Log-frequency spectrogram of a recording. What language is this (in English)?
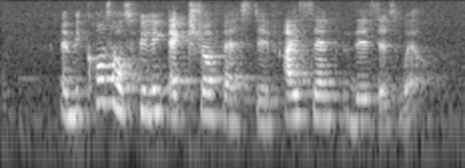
English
